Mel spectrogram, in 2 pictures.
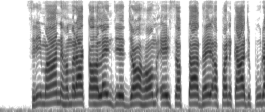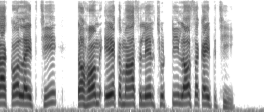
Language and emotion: Maithili, happy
